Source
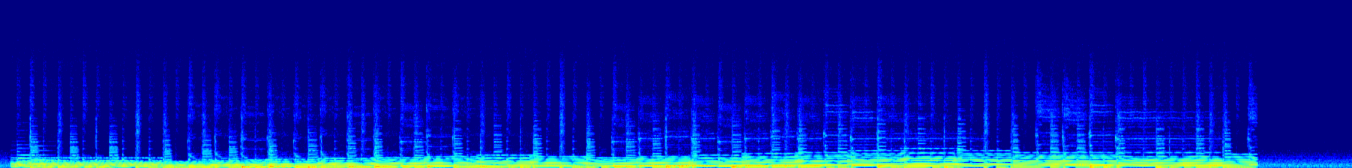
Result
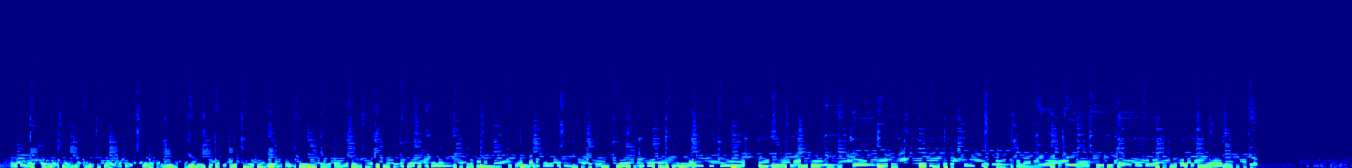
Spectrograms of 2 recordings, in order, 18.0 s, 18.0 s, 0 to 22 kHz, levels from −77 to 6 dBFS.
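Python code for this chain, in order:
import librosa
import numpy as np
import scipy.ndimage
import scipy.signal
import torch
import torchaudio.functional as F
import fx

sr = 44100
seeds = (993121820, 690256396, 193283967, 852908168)

y = fx.spec_dropout(x, sr, seeds[0], share_pct=25)
y = fx.dereverb_blind(y, sr, rt60_s=1.9)
y = F.gain(torch.from_numpy(y), -7.5).numpy()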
